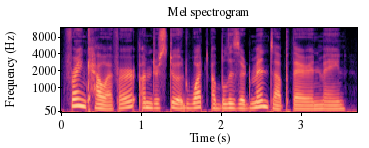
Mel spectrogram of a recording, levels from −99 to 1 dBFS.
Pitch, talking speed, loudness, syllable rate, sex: 175 Hz, 180 wpm, -17 LUFS, 5.3 syllables/s, female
